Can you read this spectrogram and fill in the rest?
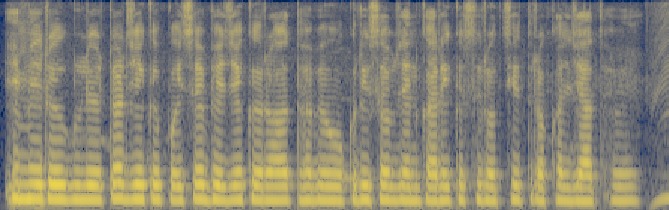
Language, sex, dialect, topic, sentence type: Bhojpuri, female, Northern, banking, statement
